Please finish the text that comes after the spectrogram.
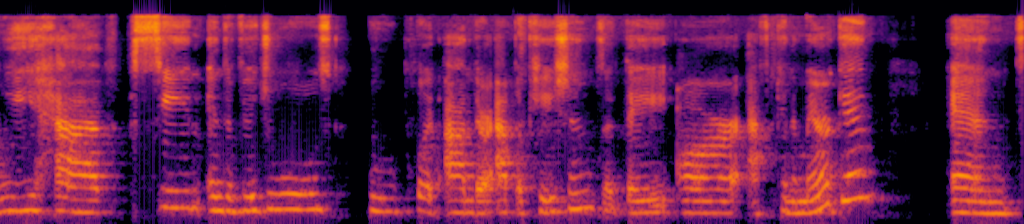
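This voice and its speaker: A woman's voice: mid-range voice, vocal fry, poor audio. A woman from Puerto Rico giving a conversational informational presentation as an investigator, with many fillers and tag questions. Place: conference or meeting room.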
